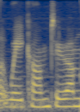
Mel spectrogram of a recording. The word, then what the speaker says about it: Wacom: oh and Juice says I've always called it wcom not sure why but Wacom is correct okay I'm I'm glad I always call it waycom too I'm like you know what I'm gonna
